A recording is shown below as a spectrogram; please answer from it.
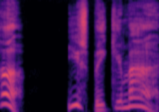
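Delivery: put-on sassy Southern waitress voice. Retelling a TV episode, quoting the waitress: sassy Southern waitress from The Simpsons. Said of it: "the old sassy Southern waitress, and she's like".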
